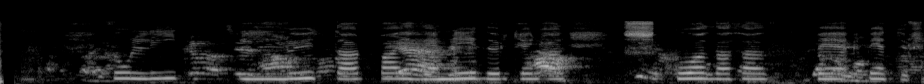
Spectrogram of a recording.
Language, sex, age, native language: Icelandic, female, 12, Icelandic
